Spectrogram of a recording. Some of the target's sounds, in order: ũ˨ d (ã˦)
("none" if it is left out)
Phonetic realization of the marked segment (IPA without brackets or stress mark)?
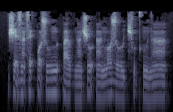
ã˦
